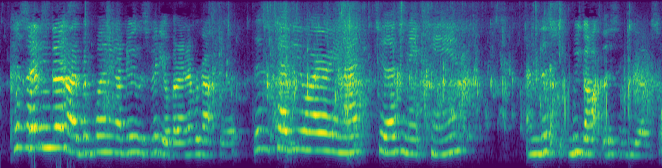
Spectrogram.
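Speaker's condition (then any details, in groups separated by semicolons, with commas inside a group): No condition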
